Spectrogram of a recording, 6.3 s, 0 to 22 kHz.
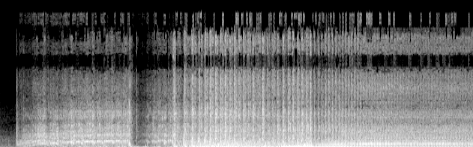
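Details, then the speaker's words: MTD Gold garden tractor, 26 hp Briggs & Stratton, choke on. It starts easily once the fuel shutoff solenoid is hooked up and the proper 20 A fuse fitted, then settles into a smooth, even idle on both cylinders. Ignition coil not the fault; previous owner suspected lost spark; bad wiring. "I can't believe it started that easily. It's clearly running on both cylinders."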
